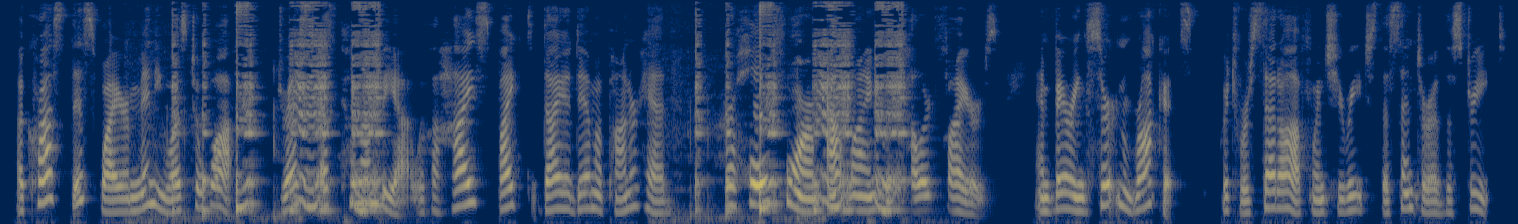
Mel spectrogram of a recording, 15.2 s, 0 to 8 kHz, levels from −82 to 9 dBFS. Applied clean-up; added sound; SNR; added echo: classical method log-MMSE.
